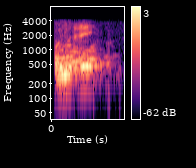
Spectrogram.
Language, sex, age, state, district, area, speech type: Odia, male, 60+, Odisha, Gajapati, rural, conversation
